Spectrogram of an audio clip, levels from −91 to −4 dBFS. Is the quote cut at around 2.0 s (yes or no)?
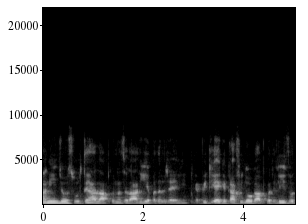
no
